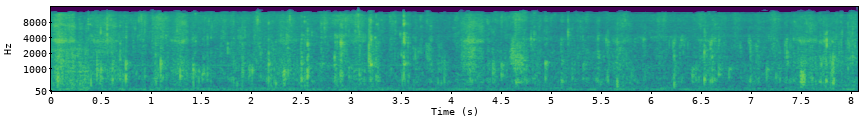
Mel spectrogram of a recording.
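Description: Mother boxer dog licking and chewing at a newborn puppy's amniotic sac: irregular wet licks, slurps and mouth smacks, over a steady low hum.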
